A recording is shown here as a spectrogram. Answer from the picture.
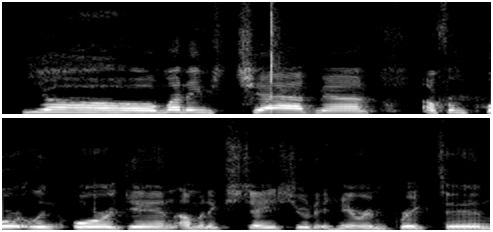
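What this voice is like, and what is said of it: Put-on American accent. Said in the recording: “Your accent you think is I'm, on point, bro.”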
